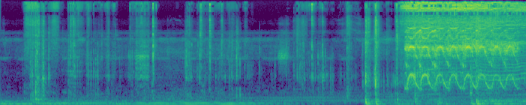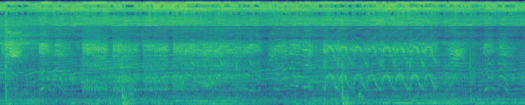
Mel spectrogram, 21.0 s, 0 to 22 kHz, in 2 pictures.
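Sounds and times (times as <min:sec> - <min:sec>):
toy electronic siren wailing: 0:08.0 - 0:21.0.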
